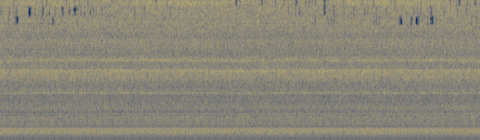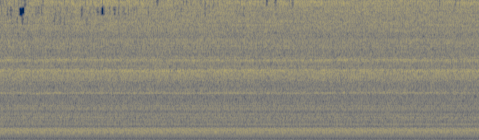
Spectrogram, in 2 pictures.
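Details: Two compressor nebulizers (aerosol) running together, continuous mechanical sound; nebulizer running.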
